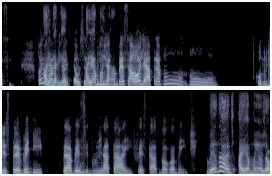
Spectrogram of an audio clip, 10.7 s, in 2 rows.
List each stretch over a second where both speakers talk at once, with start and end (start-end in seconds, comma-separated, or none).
0.8-2.3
